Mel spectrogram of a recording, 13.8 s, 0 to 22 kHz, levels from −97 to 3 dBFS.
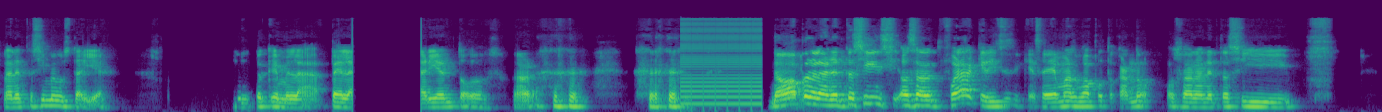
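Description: At 3.52 s the speech halts in a rebuffering stall: playback ran dry and waited for more data, adding about 0.69 s of silence before resuming exactly where it stopped at 4.21 s. The waveform shows a flat gap, and the spectrogram shows a blank column with no missing material.

From 6.81 to 7.62 s a GSM phone buzz appears, a hard, raspy tone at 217 Hz with dense harmonics, about 7 dB below the speech. A nearby handset on a call pulsed its transmitter, and the audio circuitry rectified those bursts. The spectrogram shows evenly spaced horizontal lines.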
